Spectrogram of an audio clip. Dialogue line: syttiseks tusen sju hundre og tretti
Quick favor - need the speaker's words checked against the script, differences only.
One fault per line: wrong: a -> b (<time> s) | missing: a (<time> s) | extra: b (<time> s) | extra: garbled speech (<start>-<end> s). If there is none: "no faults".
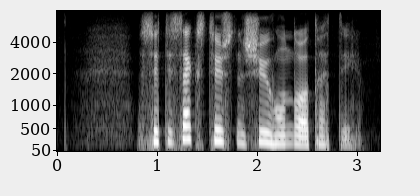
no faults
